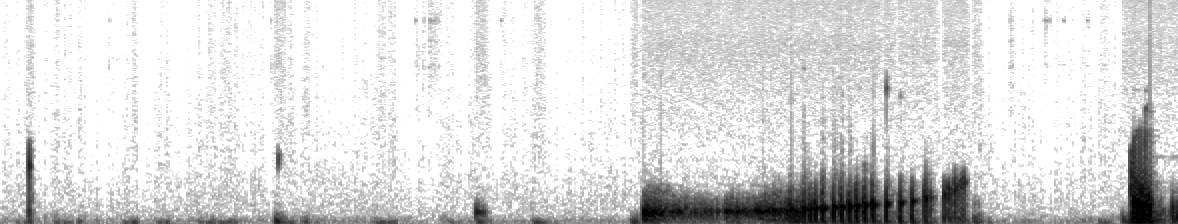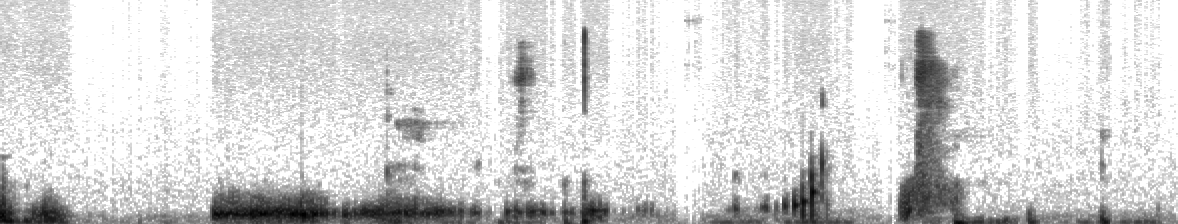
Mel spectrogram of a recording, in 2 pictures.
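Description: Long low gurgling rumbles, one rising in pitch, with shorter gurgles and squeaks between quiet gaps; an empty stomach rumbling.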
